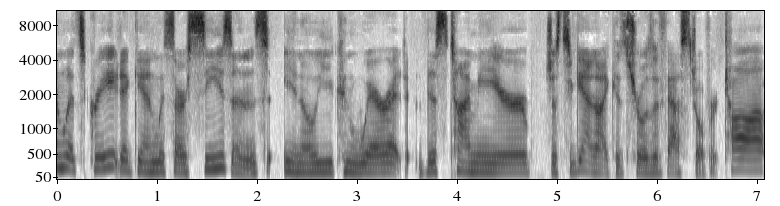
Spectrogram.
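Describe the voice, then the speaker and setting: In a very clean recording with a silent background and a dry, close sound with no echo, a woman with a Canadian accent speaks fairly slowly at a fairly low pitch in an ordinary speaking voice. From Canada, northern Alberta. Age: 60s. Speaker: potter. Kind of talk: casual chat.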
